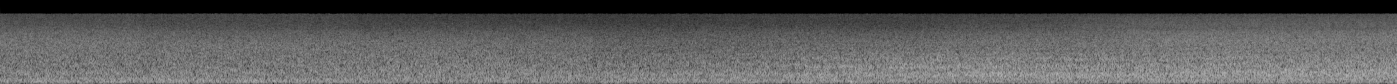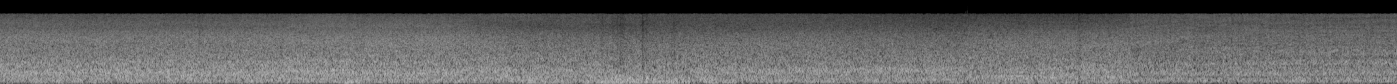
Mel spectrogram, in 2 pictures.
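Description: Water pouring over a wide, low river cascade in spate: a steady rushing that swells louder about ten seconds in.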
